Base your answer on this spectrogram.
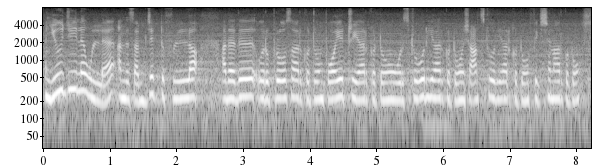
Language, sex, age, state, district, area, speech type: Tamil, female, 30-45, Tamil Nadu, Thanjavur, rural, spontaneous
